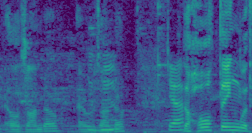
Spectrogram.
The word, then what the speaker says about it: Elizondo: the whole thing with Luis, how do you pronounce his name? Elizondo.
